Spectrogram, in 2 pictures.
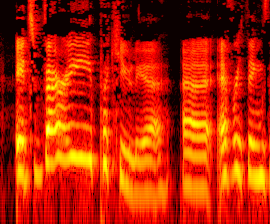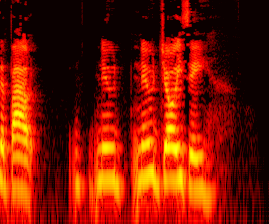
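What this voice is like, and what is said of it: Put-on New Jersey accent. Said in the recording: “That was ... amazing accent.”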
